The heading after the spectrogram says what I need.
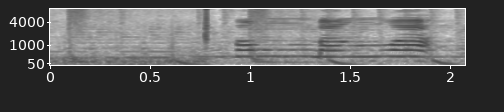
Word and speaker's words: こんばんは: Konbanwa. Tulisannya konbanwa, bacanya konbanwa. Gitu ya.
